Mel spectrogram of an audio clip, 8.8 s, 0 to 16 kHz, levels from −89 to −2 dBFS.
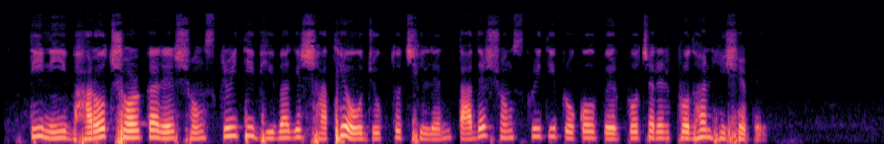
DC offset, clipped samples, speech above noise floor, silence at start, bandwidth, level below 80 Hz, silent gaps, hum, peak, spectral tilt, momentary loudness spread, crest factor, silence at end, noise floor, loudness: under 0.1%; under 0.1%; 50 dB; 0.3 s; 9.4 kHz; -40 dBFS; none; none; -2 dBFS; -8.5 dB/octave; 11 LU; 20 dB; 1.2 s; -70 dBFS; -21 LUFS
